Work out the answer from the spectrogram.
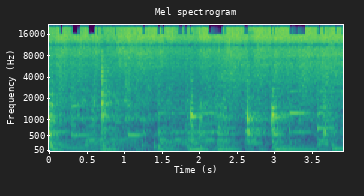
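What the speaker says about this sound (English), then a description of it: "I'm going to scrape off some bits here." A utensil scrapes bits of paste across a hot pan, the scrapes coming in quick irregular strokes over a steady close sizzle of frying.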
